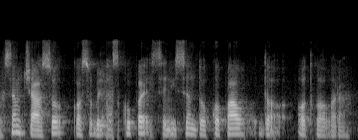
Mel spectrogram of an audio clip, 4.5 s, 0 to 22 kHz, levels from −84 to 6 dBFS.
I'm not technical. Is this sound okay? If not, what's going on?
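No. Throughout, the Speex codec, an older speech-compression method used in internet calls and game chat, is audibly squeezing the speech, so it sounds rough, hoarse and noisy because too little detail survives the compression to rebuild the voice cleanly.

VoIP packet loss concealed by the speech codec occurs from 1.27 to 1.49 s, where several short gaps of up to 60 ms fall within about 200 ms, and again from 3.01 to 3.09 s. When chunks of the call went missing, the decoder filled them by stretching the last sound it had into a fading buzz or hiss, and the speech stays weak and distorted briefly afterwards.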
